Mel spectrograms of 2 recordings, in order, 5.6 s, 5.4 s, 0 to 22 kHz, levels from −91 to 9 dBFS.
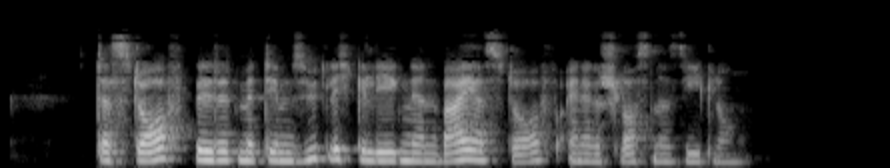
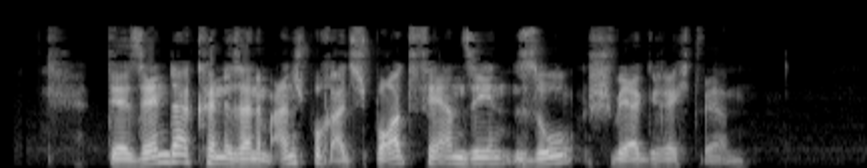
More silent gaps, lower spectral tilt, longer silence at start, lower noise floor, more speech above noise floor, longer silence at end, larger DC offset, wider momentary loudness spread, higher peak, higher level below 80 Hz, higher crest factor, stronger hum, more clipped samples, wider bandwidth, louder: neither; about the same, -4.5 dB/octave vs -4 dB/octave; first, 0.6 s vs 0.3 s; first, under -90 dBFS vs -73 dBFS; first, over 67 dB vs 52 dB; first, 0.95 s vs 0.8 s; neither; second, 14 LU vs 17 LU; about the same, -4 dBFS vs -2 dBFS; about the same, -72 dBFS vs -70 dBFS; about the same, 20 dB vs 22 dB; neither; neither; second, 9.6 kHz vs 11.5 kHz; about the same, -22 LUFS vs -21 LUFS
